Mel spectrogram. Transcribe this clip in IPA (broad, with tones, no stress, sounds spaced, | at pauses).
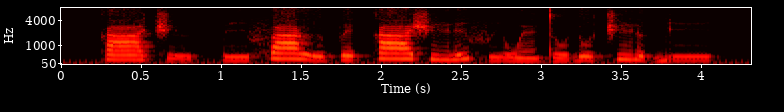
k aː˦ t͡ʃ ɨ˨ | k͡p iː˨ f aː˦ ɣ ɨ˨ p e˧ k aː˦ ʃ ĩ˧ ɾ i˦ f i˨ w ɛ̃˨ t u˨ ɗ u˧ t͡ʃ ĩ˦ ɾ ɨ˨ ɡ͡b iː˧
